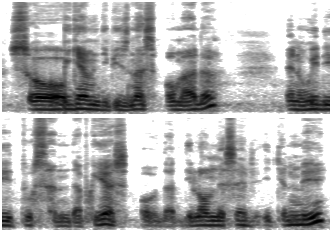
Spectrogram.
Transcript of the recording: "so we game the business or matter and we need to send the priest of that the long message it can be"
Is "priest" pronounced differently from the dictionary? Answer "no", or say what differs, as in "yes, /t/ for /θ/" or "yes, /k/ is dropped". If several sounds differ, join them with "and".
yes, /t/ is dropped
